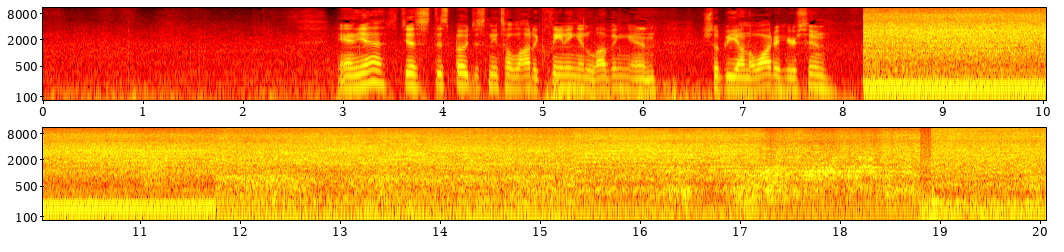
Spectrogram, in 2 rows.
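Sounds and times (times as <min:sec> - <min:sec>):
high-pressure water spray hissing: 0:08.2 - 0:20.0
pressure washer motor hum: 0:08.2 - 0:20.0.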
